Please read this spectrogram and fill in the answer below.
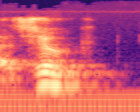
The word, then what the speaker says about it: Zouk: First of all, the nightclub, the Zouk Group. Am I saying it right? – Yeah, Zouk.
